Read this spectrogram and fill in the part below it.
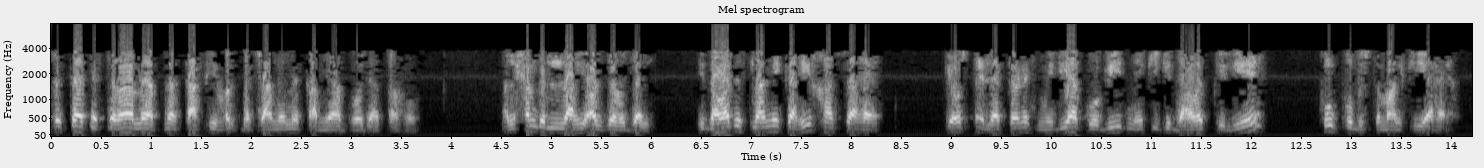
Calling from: Dallas, Texas, United States; Deals Texas U S A سے عرض کر رہا ہوں.

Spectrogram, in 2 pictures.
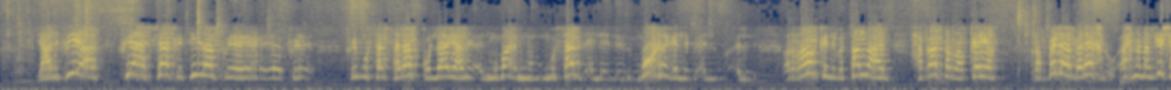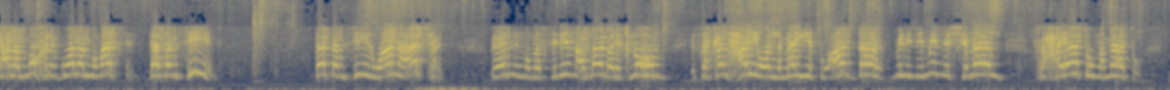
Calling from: Alexandria, Alexandria Governorate, Egypt; من اسكندريه منتشر ورديان.

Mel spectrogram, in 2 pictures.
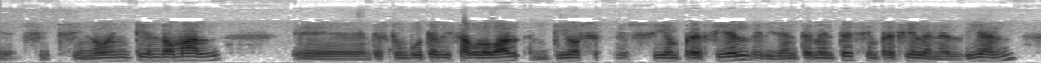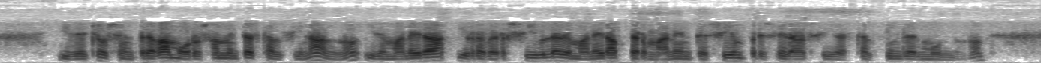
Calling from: Navarre, Spain; desde Navarra.

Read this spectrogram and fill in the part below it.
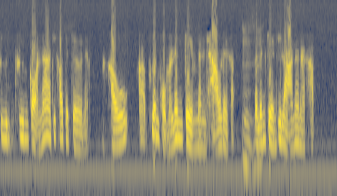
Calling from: Phrae, Thailand; โทรมาจากจังหวัดแพร่ครับผม

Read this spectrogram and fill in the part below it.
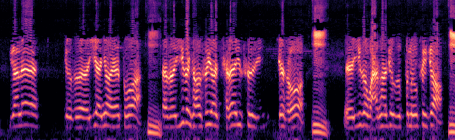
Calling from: Korla, Xinjiang, China; 我是来自新疆库尔勒的

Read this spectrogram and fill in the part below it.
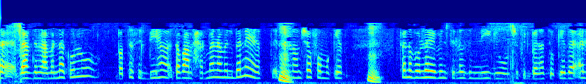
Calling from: Cairo, Cairo Governorate, Egypt; من القاهرة.

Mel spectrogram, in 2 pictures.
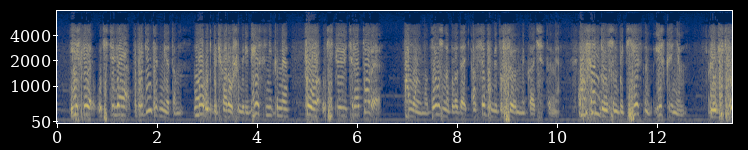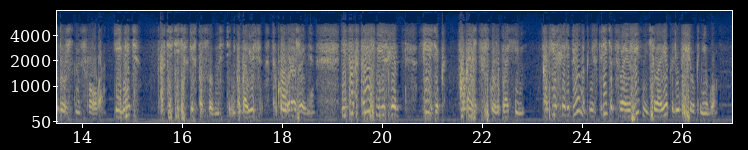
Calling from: Nizhny Novgorod, Nizhny Novgorod Oblast, Russia; Я звоню из Нижнего Новгорода.

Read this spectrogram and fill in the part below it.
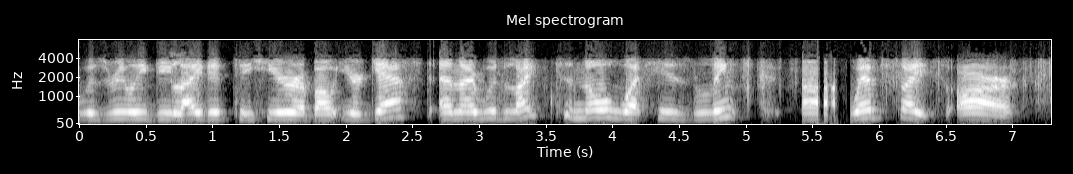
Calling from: Calgary, Alberta, Canada; I'm calling from Calgary.

